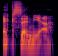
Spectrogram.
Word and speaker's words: Xenia: I think it's pronounced Xenia? Xenia. – Almost like a KS at the front of that. – Okay. Xenia.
